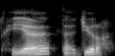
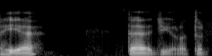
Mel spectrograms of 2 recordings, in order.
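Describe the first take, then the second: First: The word ends in a clipped -ah. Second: The word ends in a full -atun. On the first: This is the everyday conversational form. "harokatnya lagi disukunkan" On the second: This is the form used when studying the rules. "Kalau lagi belajar"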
